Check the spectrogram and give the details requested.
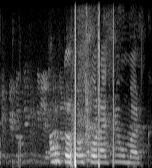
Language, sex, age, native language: Icelandic, male, 9, Icelandic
